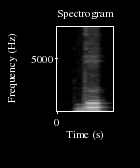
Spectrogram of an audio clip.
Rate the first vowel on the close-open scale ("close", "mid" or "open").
mid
